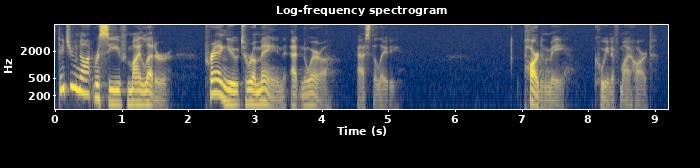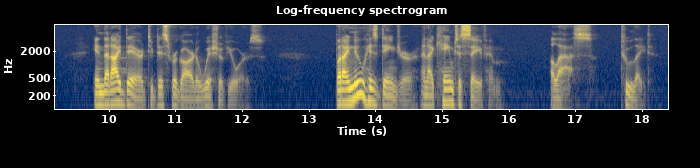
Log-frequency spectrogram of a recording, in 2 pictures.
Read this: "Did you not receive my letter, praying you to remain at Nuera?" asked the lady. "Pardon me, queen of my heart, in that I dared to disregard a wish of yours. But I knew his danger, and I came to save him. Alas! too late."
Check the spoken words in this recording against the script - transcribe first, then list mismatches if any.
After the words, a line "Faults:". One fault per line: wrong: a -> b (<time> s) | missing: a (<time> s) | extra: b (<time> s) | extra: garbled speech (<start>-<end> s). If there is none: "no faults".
"Did you not receive my letter, praying you to remain at Nuera?" asked the lady. "Pardon me, queen of my heart, in that I dared to disregard a wish of yours. But I knew his danger, and I came to save him. Alas! too late."
Faults:
no faults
